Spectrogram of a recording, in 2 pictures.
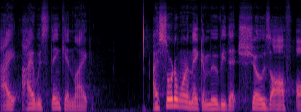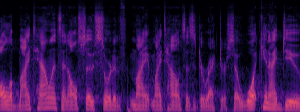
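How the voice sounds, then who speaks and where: With a Southern US accent, a man talks fairly quickly at a medium pitch with ordinary pitch variation. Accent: US South. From Arkansas. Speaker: film student. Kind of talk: casual chat.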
